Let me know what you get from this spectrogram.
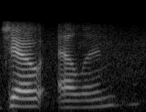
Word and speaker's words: Jo Ellen: It's Jo Ellen. Like Joanne.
